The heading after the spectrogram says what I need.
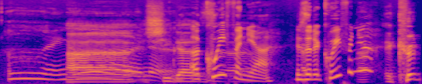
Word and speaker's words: Awkwafina: You guys know the bottled water, Aquafina. It's not spelled like that. This is AWKWAFINA, Aquafina. Oh my god. She does. Aquifina.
